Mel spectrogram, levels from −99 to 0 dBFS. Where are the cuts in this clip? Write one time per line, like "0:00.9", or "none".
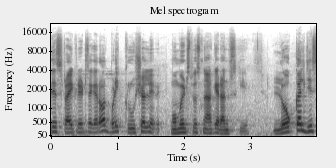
0:01.7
